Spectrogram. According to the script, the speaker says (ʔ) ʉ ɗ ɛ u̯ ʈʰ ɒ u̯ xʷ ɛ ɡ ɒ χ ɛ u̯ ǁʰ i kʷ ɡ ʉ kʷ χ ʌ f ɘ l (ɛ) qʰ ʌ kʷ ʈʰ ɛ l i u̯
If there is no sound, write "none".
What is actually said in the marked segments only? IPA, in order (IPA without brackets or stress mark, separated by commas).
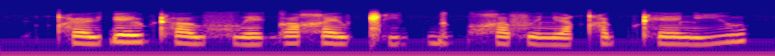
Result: qʰ, ɘ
